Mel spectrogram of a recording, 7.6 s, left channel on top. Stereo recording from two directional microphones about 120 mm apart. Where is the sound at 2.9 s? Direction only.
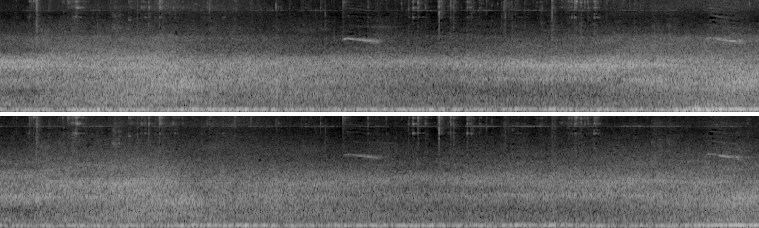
5° right (ahead or behind).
